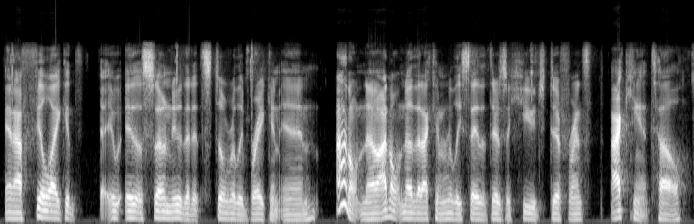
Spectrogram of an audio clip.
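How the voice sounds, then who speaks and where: A man with a drawl chats casually as the host of a home livestream. His voice sits low, and he rambles, trailing off and starting over. The sound is muffled and lo-fi, like audio from a stream. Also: normal speed, hardly any pauses, sharp tone. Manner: rambling, self-correcting and easygoing. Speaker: knife channel host.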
